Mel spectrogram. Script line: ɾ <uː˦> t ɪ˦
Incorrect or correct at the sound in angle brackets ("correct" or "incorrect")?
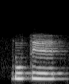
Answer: incorrect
